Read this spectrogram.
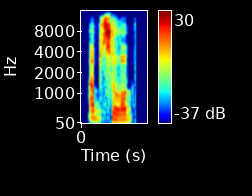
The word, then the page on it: absorb: Indian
